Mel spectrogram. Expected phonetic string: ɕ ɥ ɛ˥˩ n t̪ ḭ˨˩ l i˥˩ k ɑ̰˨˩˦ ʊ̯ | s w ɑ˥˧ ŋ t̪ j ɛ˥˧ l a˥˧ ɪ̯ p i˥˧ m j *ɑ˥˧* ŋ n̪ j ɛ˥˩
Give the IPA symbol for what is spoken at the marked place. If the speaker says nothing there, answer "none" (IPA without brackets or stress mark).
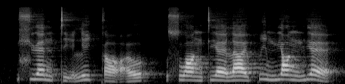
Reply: ɑ˥˧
